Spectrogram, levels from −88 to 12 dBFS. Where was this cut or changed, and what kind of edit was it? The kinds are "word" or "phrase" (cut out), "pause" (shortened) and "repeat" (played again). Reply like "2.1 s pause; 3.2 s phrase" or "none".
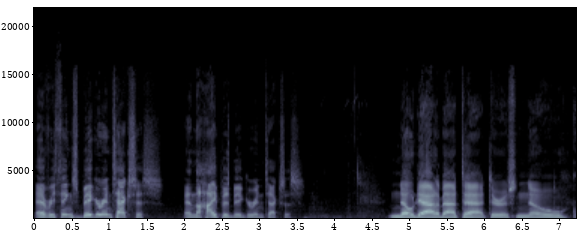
2.6 s word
